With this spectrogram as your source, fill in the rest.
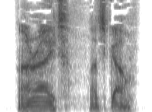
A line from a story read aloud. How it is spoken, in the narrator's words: he said to Aguilar, making sure his voice showed as little respect as possible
